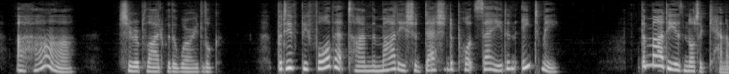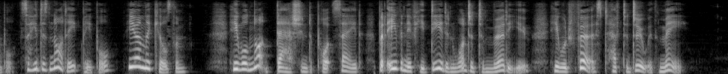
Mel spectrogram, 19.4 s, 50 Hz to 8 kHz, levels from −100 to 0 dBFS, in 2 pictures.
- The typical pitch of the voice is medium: No, high, 200 Hz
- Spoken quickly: No, average, 195 wpm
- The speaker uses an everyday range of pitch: No, wide, 8.4 semitones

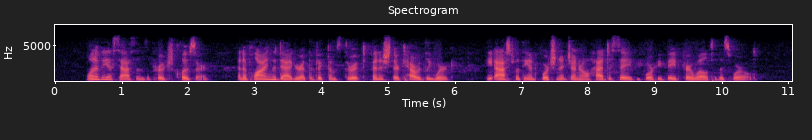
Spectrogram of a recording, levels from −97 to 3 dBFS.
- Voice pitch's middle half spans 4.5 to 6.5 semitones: No, narrow, 2.5 semitones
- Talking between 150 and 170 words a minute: No, average, 190 wpm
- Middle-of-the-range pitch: Yes, medium, 175 Hz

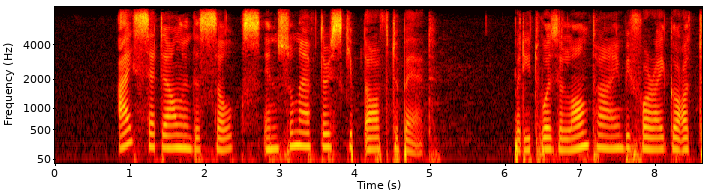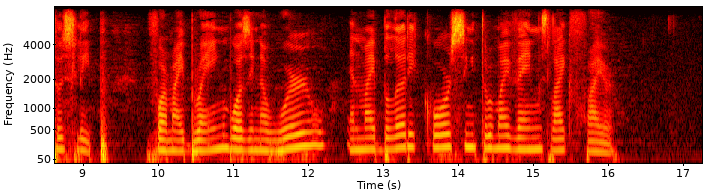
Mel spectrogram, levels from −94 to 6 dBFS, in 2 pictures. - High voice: No, medium, 180 Hz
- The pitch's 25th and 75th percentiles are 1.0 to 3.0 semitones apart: Yes, narrow, 2.6 semitones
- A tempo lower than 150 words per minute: Yes, average, 140 wpm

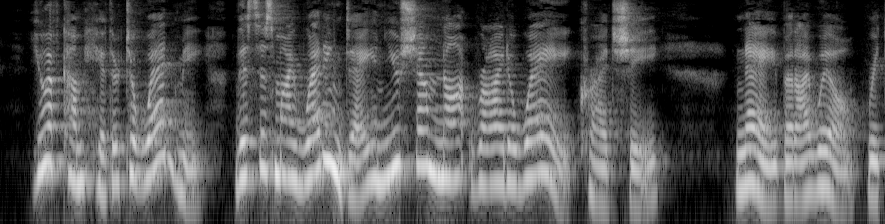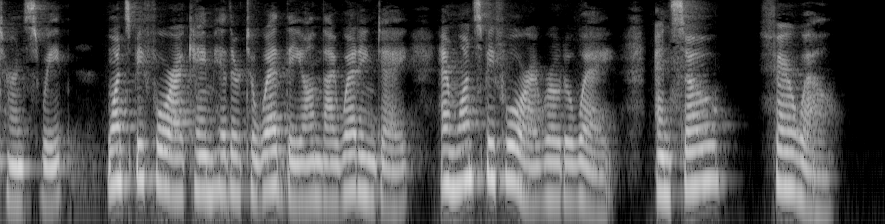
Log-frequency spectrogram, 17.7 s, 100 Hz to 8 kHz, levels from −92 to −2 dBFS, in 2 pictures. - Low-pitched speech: No, high, 215 Hz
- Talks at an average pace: Yes, average, 160 wpm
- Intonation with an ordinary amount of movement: No, wide, 6.2 semitones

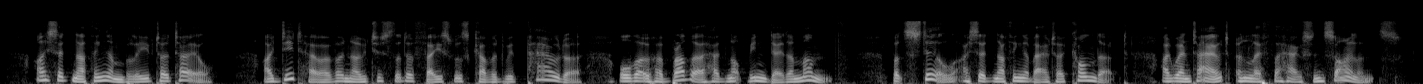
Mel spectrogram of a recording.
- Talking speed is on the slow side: No, average, 195 wpm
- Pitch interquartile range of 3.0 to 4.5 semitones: Yes, average, 4.1 semitones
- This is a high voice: No, medium, 140 Hz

